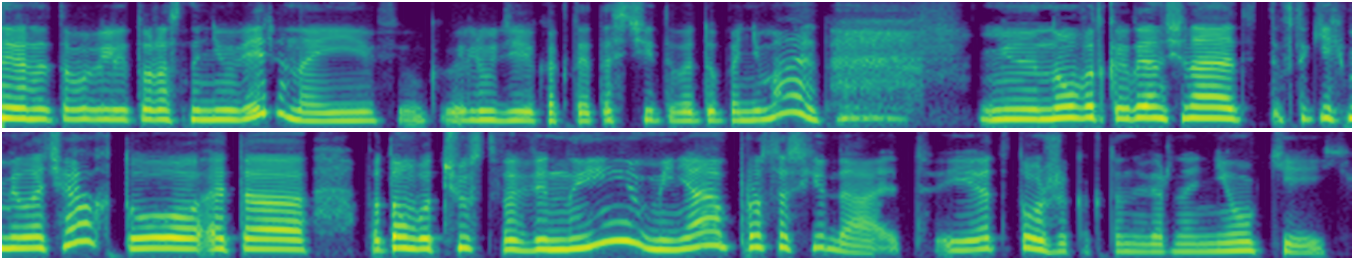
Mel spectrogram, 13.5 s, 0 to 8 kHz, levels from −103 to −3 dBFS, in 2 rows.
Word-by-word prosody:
наверно, 245 -2 +5
это 230 0 -4
выглядит 225 -1 -2
ужасно 225 0 -2
неуверенно, 225 - +1
и 195 +1 -2
ф 195 - -19 0.2
к - - -30
люди 205 -1 -3
как-то 190 0 -8
это 205 +2 -7
считывают 200 -2 -7
и - - -1
понимают. 215 - -3 0.8
Нь 230 +1 +2
но 255 +3 +5
вот 270 - +2
когда 245 +2 +2
я 265 - +6
начинаю 255 0 +4
эт - - -28 0.2
в - - -17
таких 245 -1 -5
мелочах, 260 - +2
то 245 0 +5
это 235 -2 +3 0.3
потом 250 +4 +2
вот 240 - +2
чувство 245 -4 -2
вины 225 - +3 0.2
меня 245 +8 +1
просто 275 0 -2
съедает, 225 - -8
и 205 - -9
это 235 +3 -3
тоже 220 -9 0
как-то, 180 - -17
наверно, 175 0 -8
не 185 +2 -4
окей. 190 -4 -5
230 Hz, 180 wpm, -19 LUFS, 205-255 Hz, 0.8 s, я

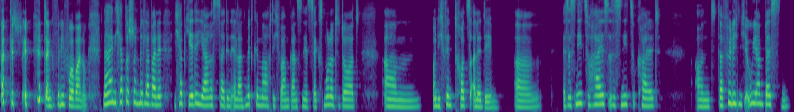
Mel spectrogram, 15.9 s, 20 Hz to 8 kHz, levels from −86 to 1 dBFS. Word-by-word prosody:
Danke - - +3
schön. 485 - +1 0.3
Danke 200 -1 +4
für 240 - -1
die 240 - +3
Vorwarnung. 195 -5 +3 0.3
Nein, 275 +4 +5
ich 285 +1 -2
habe 300 - +2
das 295 -1 +1
schon 285 -3 0
mittlerweile 240 -4 +3 0.2
ich 205 +5 -8
habe 260 -1 0
jede 235 +2 +4
Jahreszeit 210 -3 +1
in 195 - -2
Irland 180 0 -1
mitgemacht. 210 -4 -2
Ich 195 0 -8
war 180 - 0
im 180 - -4
Ganzen 175 +2 -4
jetzt 180 0 -1
6 180 +3 -4
Monate 220 -2 0
dort, 185 -1 -1 0.5
ähm, 175 -1 -2 0.2
und 195 0 +1
ich 190 - -4
finde 225 -2 +1
trotz 200 -3 0
alledem 160 -3 -1 0.3
äh, 165 -1 -2 0.6
es 185 +2 -2
ist 210 +2 +1
nie 260 +1 +3
zu 230 -4 -2
heiß, 235 +1 +3
es 215 - -4
ist 215 +1 0
nie 230 0 0
zu 240 0 -4
kalt 195 -2 -2 0.7
und 180 -1 -4
da 210 - +7
fühle 265 +5 +2
ich 255 - +3
mich 245 -2 -4
irgendwie 270 +1 +1
am 260 -1 0
besten. 235 -7 0
210 Hz, 195 wpm, -23 LUFS, 180-235 Hz, 0.7 s, da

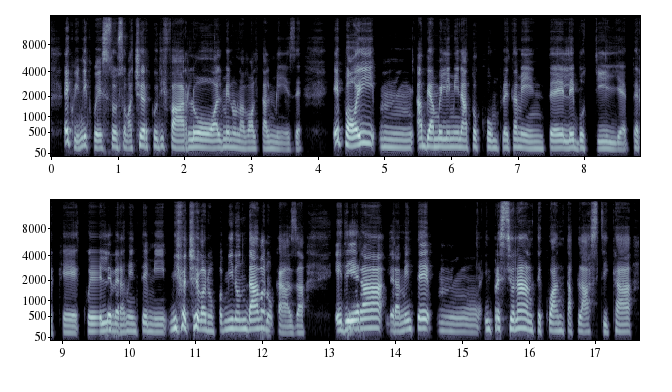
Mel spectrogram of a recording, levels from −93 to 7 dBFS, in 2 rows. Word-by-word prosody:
E 275 -1 +5
quindi 170 +6 -3
questo 150 +3 -1
insomma 150 -3 -4
cerco 180 +1 0
di 180 +2 -8
farlo 155 +1 +1
almeno 160 +2 -1
una 145 -3 -5
volta 140 0 -6
al 135 - -6
mese. 125 -3 -11 0.4
E - - +2
poi, 215 +4 +6
mhmm, 155 -2 -7
abbiamo 175 -1 +2
eliminato 165 0 -2
completamente 150 -2 -3
le 150 +2 +1
bottiglie. 135 -3 -6
Perché 135 0 -5
quelle 160 +2 +1
veramente 160 +1 -3
mi 150 -2 -7
mi 220 +3 +1
facevano 195 -8 +3
un 160 - -9
po' 180 - -8
mi 200 +3 -3
inondavano 205 -2 +3
casa, 130 +1 -4 0.5
ed 185 +1 0
era 215 +4 +7
veramente, 195 +6 0
mhmm, 155 -4 -9
impressionante 205 -3 +2
quanta 165 -4 -3
plastica 150 -1 -4
160 Hz, 130 wpm, -21 LUFS, 145-185 Hz, 0.5 s, era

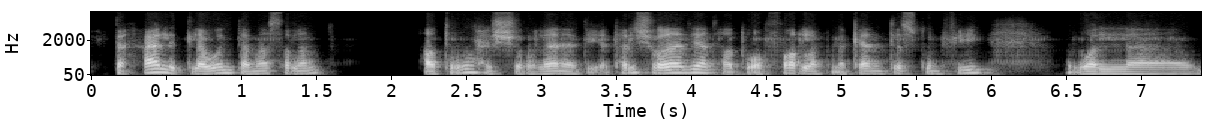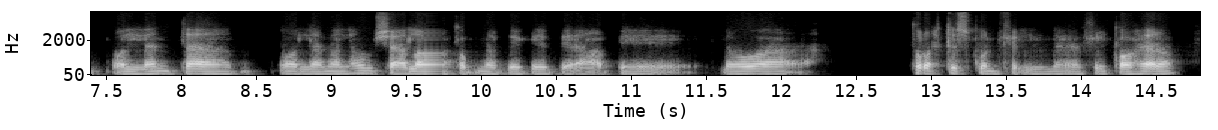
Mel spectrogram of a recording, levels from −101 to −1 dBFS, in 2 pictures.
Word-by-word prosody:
في - - +2
حالة 155 -3 +5
لو 115 +4 +6
أنت 140 0 0
مثلًا 115 +3 -1 0.7
هتروح 155 +9 +2
الشغلانة 105 +1 0
دِيَّة، 95 - -8
هل - - 0
الشغلانة 135 - +5
دِيَّة 155 0 +5
هتوفر 140 -11 0
لك - - -2
مكان 115 -1 -2
تسكُن 115 +1 -6
فيه؟ 130 +7 -5 0.6
والّا 105 -2 +1 0.4
والّا 105 0 0
أنت 110 -1 +2 0.4
والّا 105 -1 -1
ما 105 +1 -3
لهُمش 115 +2 -4
علاقة 105 +1 +3
بم 100 -2 -5
ب - - -17
ب 100 0 -3
بع - - -2
ب - - -9
اللي - - -7 0.3
هو 110 0 +1 0.7
تروح - - +3
تسكن 115 - -3
في 105 - -18
ال 100 +1 -7
في - - -10
القاهرة؟ 110 +2 +3
110 Hz, 145 wpm, -25 LUFS, 105-115 Hz, 0.7 s, لو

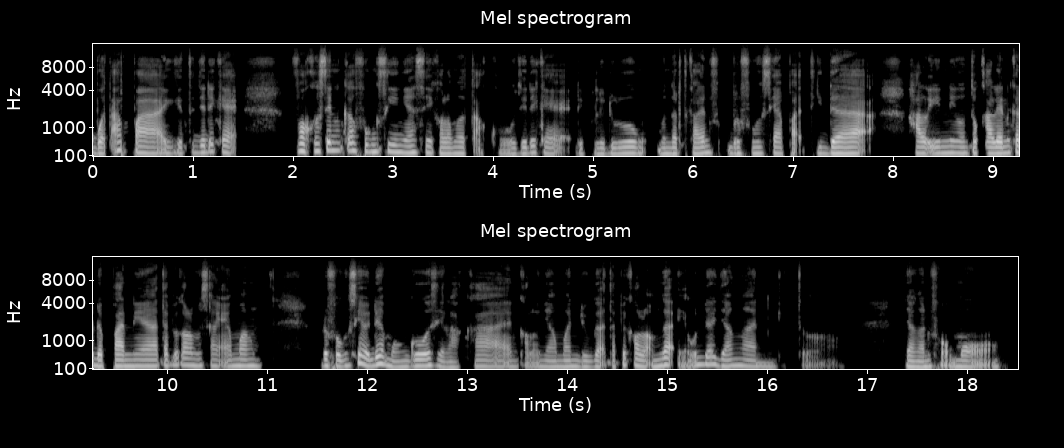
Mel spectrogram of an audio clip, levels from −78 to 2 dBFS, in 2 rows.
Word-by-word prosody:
buat 150 0 +2
apa 165 -9 +3
gitu. 155 +2 -6
Jadi 175 +2 0
kayak 175 -4 -1 0.6
fokusin 205 +2 +4
ke 215 0 +1
fungsinya 190 -3 0
sih, 175 -1 +2
kalau 150 0 +1
menurut 155 -1 -1
aku. - - -5
Jadi 155 +3 -2
kayak 150 -3 -4
dipilih 140 +1 -6
dulu, 150 +2 0 0.3
menurut 145 0 -1
kalian 155 +3 +1
se - - -5
berfungsi 155 0 -1
apa - - -2 0.2
tidak, 155 0 +4 0.5
hal 155 - +5
ini 160 +2 +1
untuk 155 0 -1
kalian 155 +2 +5
kedepannya. 160 -1 +3
Tapi 165 - -3
kalau 180 -1 +2
misalnya 165 -2 -3
memang 165 -1 -1 0.6
berfungsi, 165 +5 +2
iya 175 - +5
sudah 205 +5 +4
monggo, 150 +3 +2
silahkan 145 +1 -4
kalau - - -6
nyaman 150 +1 -3
juga. 145 0 -2
Tapi 150 +3 -4
kalau 165 -3 +1
enggak, 175 +5 +3
iya - - -6
sudah 200 +1 0
jangan 165 - -2 0.2
gitu. - - -16 1.0
Jangan 140 -1 +2
FOMO. 150 0 -2
155 Hz, 155 wpm, -25 LUFS, 150-170 Hz, 1.0 s, hal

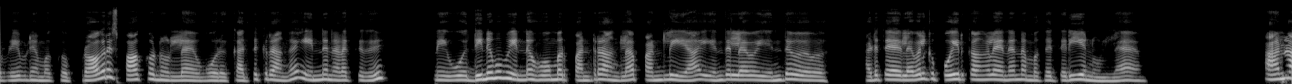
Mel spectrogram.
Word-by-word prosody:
இப்படி 185 +2 -3 0.2
நமக்கு 180 -1 -5 0.2
ப்ரோக்ரெஸ் 275 - +2
பாக்கணும் 225 -3 +1
இல்ல. 190 +1 0 0.3
ஒரு 175 -1 0
கத்துக்கிறாங்க. 200 +2 -2 0.2
என்ன 220 +3 +1
நடக்குது? 195 +1 -3 0.6
நி 205 - -1 0.2
ஒ - - +2 0.2
தினமும் 285 +5 +5
என்ன 215 +2 0
ஹோம் 215 +1 +1
வோர்க் 225 -2 -4
பண்றாங்களா? 200 0 0 0.2
பண்ணலையா? 200 -1 +1 0.2
எந்த 205 +4 -1
லெவ 210 0 +2 0.2
எந்த 205 +5 0 0.8
அடுத்த 210 +4 -2 0.2
லெவல்க்கு 240 +5 +1
போயிருக்காங்களா? 225 -1 +2
என்ன 215 - -1
நமக்குத் 195 -3 -4
தெரியணும்ல. 190 -6 +1 1.5
ஆனா 260 +5 +5
210 Hz, 125 wpm, -23 LUFS, 190-230 Hz, 1.5 s, தினமும்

